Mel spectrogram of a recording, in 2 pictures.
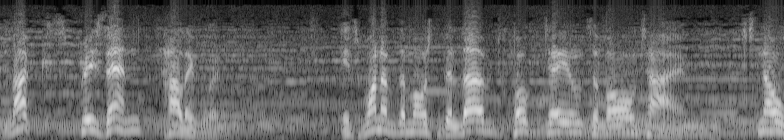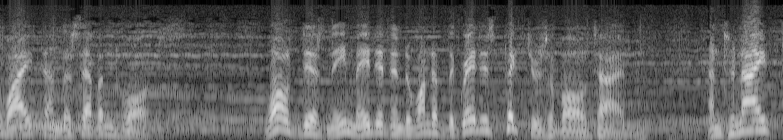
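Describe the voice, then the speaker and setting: A man announcing in a polished, emphatic scripted style on a 1930s radio broadcast. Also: fairly high pitch. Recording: muffled vintage 1930s radio broadcast, music behind.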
